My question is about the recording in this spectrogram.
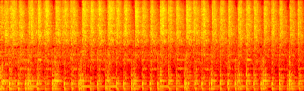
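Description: Lion dance percussion: a big drum struck in a fast, steady beat of about seven strokes a second, with crashing cymbals and a ringing gong on top. The beat turns dense with a loud stroke right at the start.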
